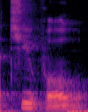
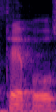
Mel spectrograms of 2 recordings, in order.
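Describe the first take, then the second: First: "tuple" with a long, TOO-pul vowel; long-vowel pronunciation. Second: "tuple" rhyming with "supple"; alternative pronunciation. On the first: Teacher names the Python collection type, "tuple" with long first vowel. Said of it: "other people pronounce it as tuple". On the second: Teacher shows how other people say it, "tuple" with short first vowel. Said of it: "I have heard other people pronounce it as". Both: Shown as a demonstration.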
